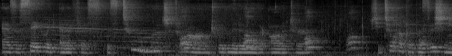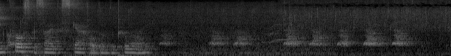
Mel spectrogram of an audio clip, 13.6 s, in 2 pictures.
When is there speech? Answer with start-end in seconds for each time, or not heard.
0.0-4.8, 5.5-9.1.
